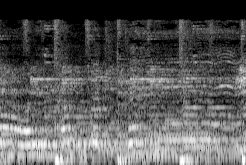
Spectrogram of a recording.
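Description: A group of women singing a Tamil worship song in unison into microphones, over backing music with a steady beat.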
